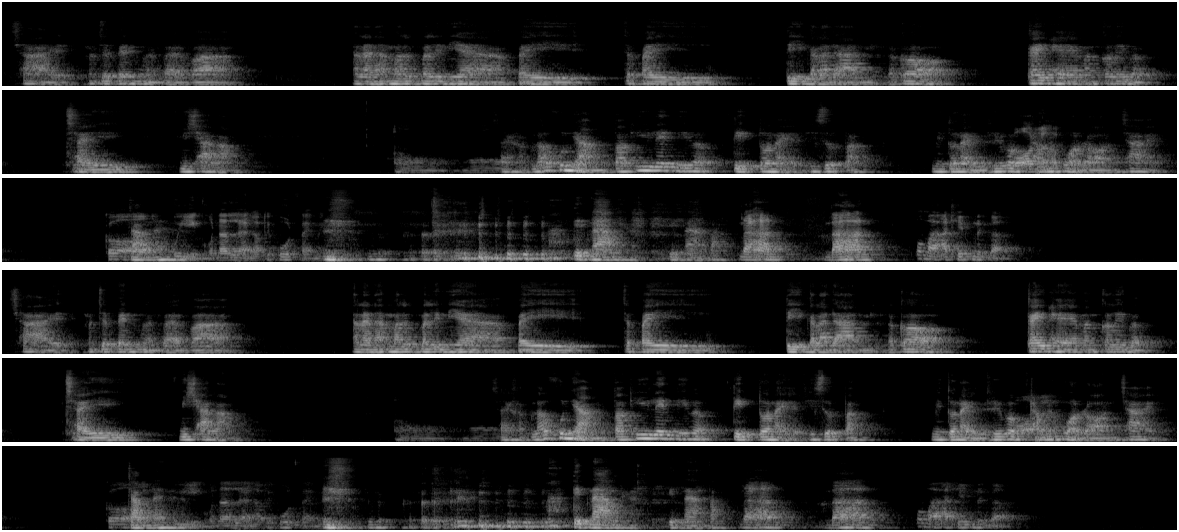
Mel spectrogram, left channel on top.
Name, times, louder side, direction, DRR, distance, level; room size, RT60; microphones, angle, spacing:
voice 1, 0.1-2.3 3.5-5.8 6.2-7.1 7.8-9.4 10.3-11.4 12.4-13.0 13.5-14.1 16.7-18.8 19.1-20.3 21.0-23.3 24.8-25.4 26.7-27.3 27.7-28.2 28.9-29.9 30.2-30.7, right 1 dB, 75° right, 0.5 m, -30 dB
voice 2, 15.7-16.9 21.9-22.3 24.5-26.7 27.8-30.5 30.9-32.3 32.6-33.6, left 3 dB, 85° left, 0.4 m, -35 dB
2.7 x 2.0 x 2.6 m
head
